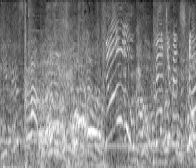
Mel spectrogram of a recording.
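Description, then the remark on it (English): A restless crowd murmurs in Benjamin's Inn at Bethlehem, many overlapping voices blending into a steady, moderately loud babble, with a few higher voices rising and falling throughout. “A restless crowd is gathered at Benjamin's Inn at Bethlehem”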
